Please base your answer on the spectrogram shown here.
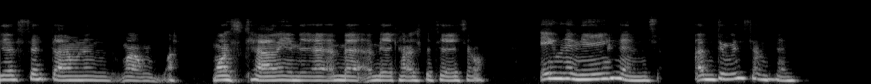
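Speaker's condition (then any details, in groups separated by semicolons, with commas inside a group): Cerebral palsy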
